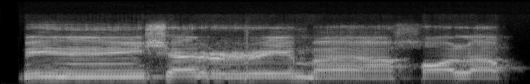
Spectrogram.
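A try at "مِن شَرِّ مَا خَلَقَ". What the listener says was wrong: Jangan dijeda. Jangan dijeda. Khalaq langsung.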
